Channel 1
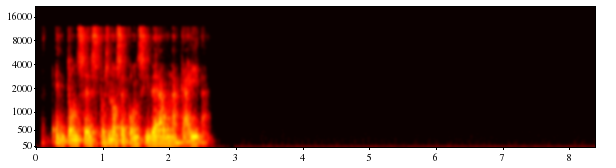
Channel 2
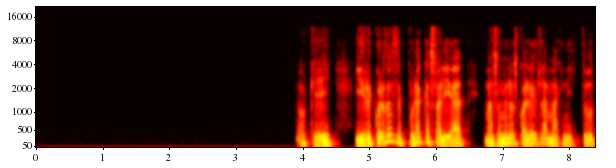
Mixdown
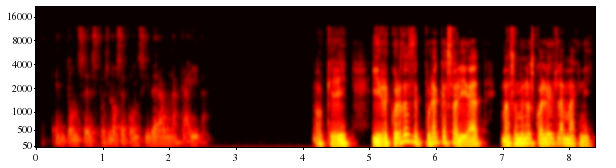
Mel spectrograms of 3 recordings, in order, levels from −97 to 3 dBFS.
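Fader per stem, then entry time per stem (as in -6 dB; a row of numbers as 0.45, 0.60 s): -17.5, +0.5 dB; 0.00, 0.25 s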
